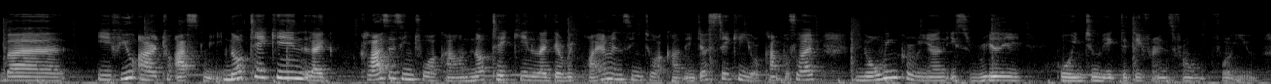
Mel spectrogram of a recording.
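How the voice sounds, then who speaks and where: The talking moves at a moderate pace. Room echo is audible, and background noise is noticeable. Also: woman. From Spain. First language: Spanish. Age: 20s. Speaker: university student vlogger. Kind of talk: casual Q&A vlog.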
